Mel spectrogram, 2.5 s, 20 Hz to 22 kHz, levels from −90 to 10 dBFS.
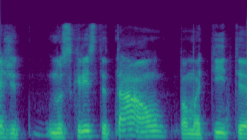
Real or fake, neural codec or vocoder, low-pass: real; none; 10.8 kHz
